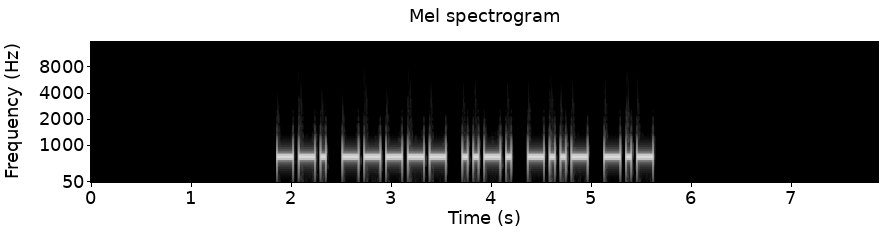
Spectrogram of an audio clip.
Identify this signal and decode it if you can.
Morse code, heard as a keyed tone, about 22 wpm, 700 Hz. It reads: G0FXK
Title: DXCC-100 Call Signs - 5 Characters - Repeated 2x - 22wpm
